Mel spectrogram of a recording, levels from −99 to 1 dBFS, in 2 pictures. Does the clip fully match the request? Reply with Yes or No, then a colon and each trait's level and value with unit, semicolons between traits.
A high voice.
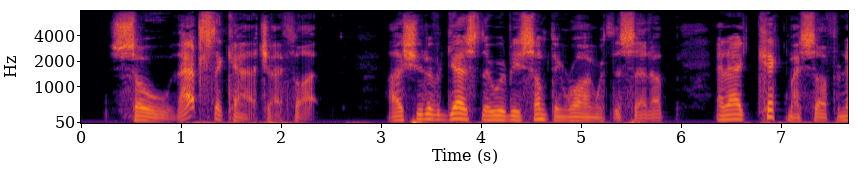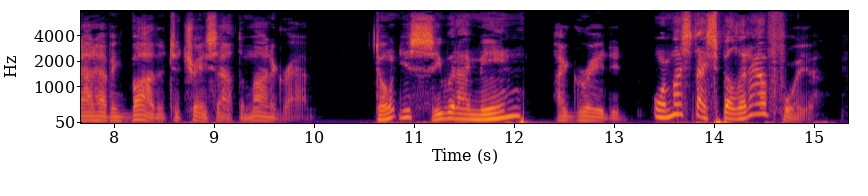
No: low, 110 Hz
